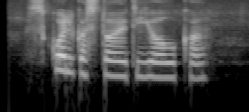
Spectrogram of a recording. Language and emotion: Russian, neutral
